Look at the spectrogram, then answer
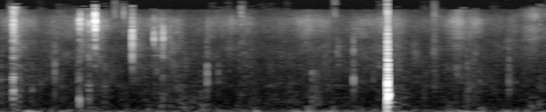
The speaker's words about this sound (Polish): Oj, nie kapać mi tu na mikrofon. No ale z drzew leci, z drzew jeszcze leci. Parę razy headshot siadł. Ale to nic. Nie pada.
